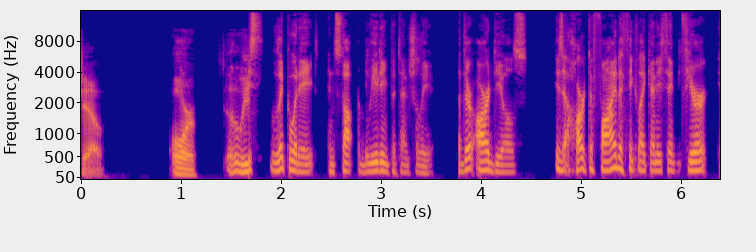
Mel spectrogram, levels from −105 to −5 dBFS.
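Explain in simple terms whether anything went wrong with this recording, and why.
From 1.69 s to the end, the speech turns high and hurried: a wrong sample rate fault. The audio plays about 1.45 times too fast, raising pitch about 6.5 semitones. Unlike a pitch-only shift, speed and pitch rise together, which fits 22 kHz audio played at 32 kHz.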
